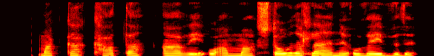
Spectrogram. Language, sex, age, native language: Icelandic, female, 13, Icelandic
